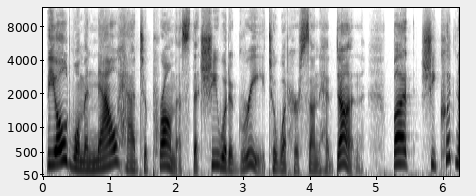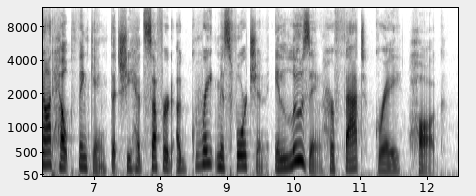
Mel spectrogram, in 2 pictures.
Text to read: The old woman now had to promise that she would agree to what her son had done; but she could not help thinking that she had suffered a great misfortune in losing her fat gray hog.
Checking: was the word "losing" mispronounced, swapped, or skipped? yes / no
no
